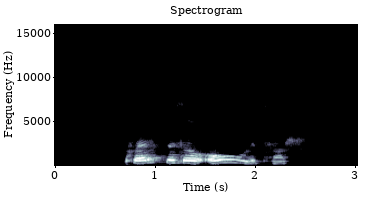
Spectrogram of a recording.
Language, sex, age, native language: Icelandic, female, 8, Icelandic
